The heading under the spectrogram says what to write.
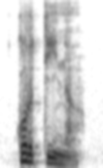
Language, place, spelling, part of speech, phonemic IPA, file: Occitan, Béarn, cortina, noun, /kuɾˈtino/, LL-Q14185 (oci)-cortina.wav
- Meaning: curtain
